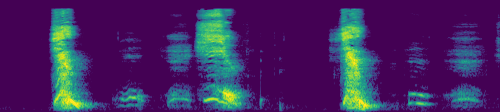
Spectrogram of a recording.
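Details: Three sharp, explosive sneezes, each followed by short, quiet sounds, in a quiet room; sneezing.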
